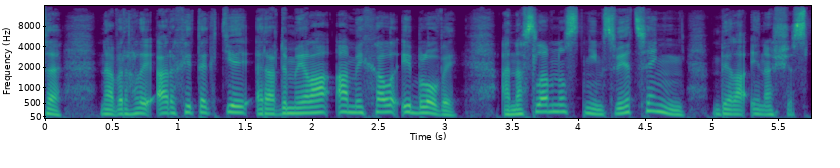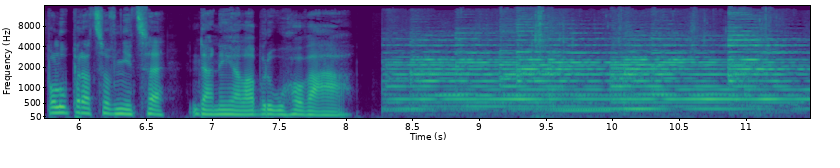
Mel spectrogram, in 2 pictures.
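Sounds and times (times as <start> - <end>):
speech: 0.0 - 8.1
new church bells ringing in a sustained peal: 8.3 - 11.4.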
